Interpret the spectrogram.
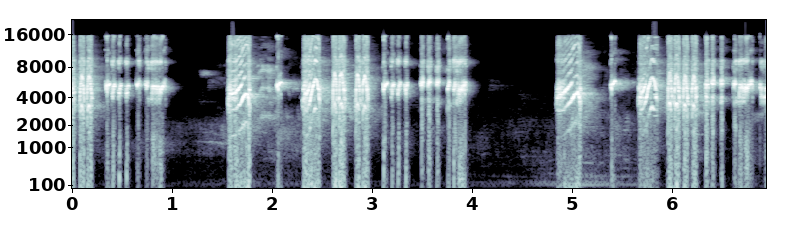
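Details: Long-tailed shrike in full song while tutoring two young birds, pouring out dense runs of harsh chattering notes mixed with squeaky whistled elements, pausing briefly before resuming.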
